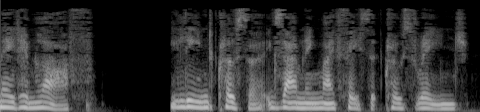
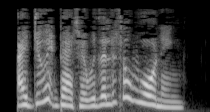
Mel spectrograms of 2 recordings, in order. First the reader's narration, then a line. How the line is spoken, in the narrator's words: I snapped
